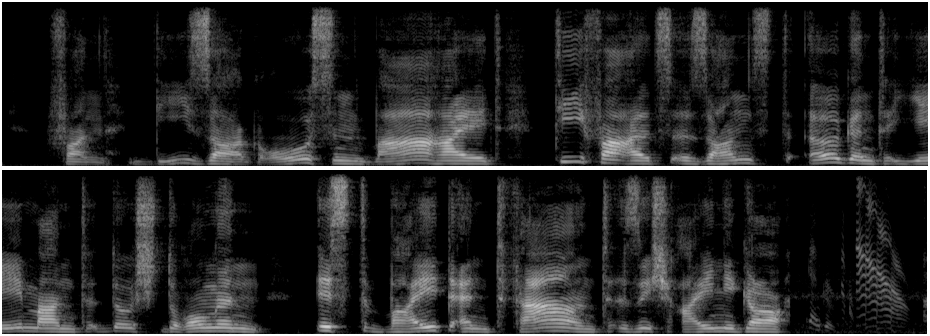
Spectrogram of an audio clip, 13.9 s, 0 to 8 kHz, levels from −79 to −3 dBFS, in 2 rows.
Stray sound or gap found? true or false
true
